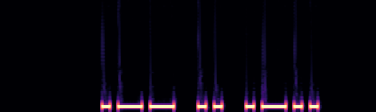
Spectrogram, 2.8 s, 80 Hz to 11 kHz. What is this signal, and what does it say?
Morse code, heard as a keyed tone, about 20 wpm, 690 Hz. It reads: WIL
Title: Build A Word - 3 Letters At A Time - 8-Letter Words - 20wpm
